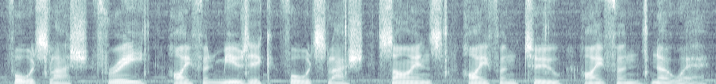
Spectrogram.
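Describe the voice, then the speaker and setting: A man reading scripted credits as an announcer, in a measured, careful delivery. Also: medium pitch, a little mellow, a little hiss or hum. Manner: measured, spelling out details. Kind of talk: scripted narration.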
